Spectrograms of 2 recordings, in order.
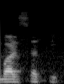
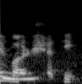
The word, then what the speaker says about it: বর্ষতি: হ্যাঁ, দন্ত স উচ্চারণ করেছিলাম, বর্ষতি, ওটা মূর্ধন্য স আছে, বর্ষতি।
